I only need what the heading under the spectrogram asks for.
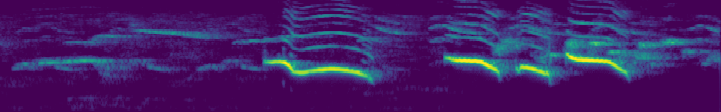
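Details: Black-throated laughingthrush giving a morning voice-training song: a soft rising whistle, then a loud falling slur followed by three quick wavering whistled notes.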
